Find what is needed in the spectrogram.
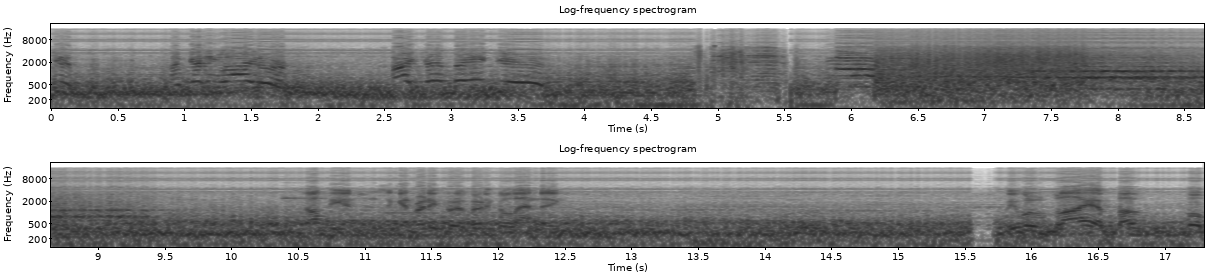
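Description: Science-fiction film soundtrack: a steady low rumble under warbling electronic tones. A rushing noise swells up about six seconds in and fades over the next few seconds.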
